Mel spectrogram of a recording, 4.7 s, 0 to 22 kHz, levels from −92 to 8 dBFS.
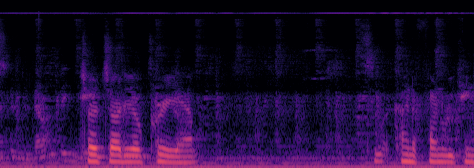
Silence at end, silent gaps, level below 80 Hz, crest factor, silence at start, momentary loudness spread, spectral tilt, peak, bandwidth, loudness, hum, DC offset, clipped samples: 0 s; none; -48 dBFS; 18 dB; 0 s; 21 LU; -8 dB/octave; -20 dBFS; 16 kHz; -36 LUFS; none; under 0.1%; under 0.1%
